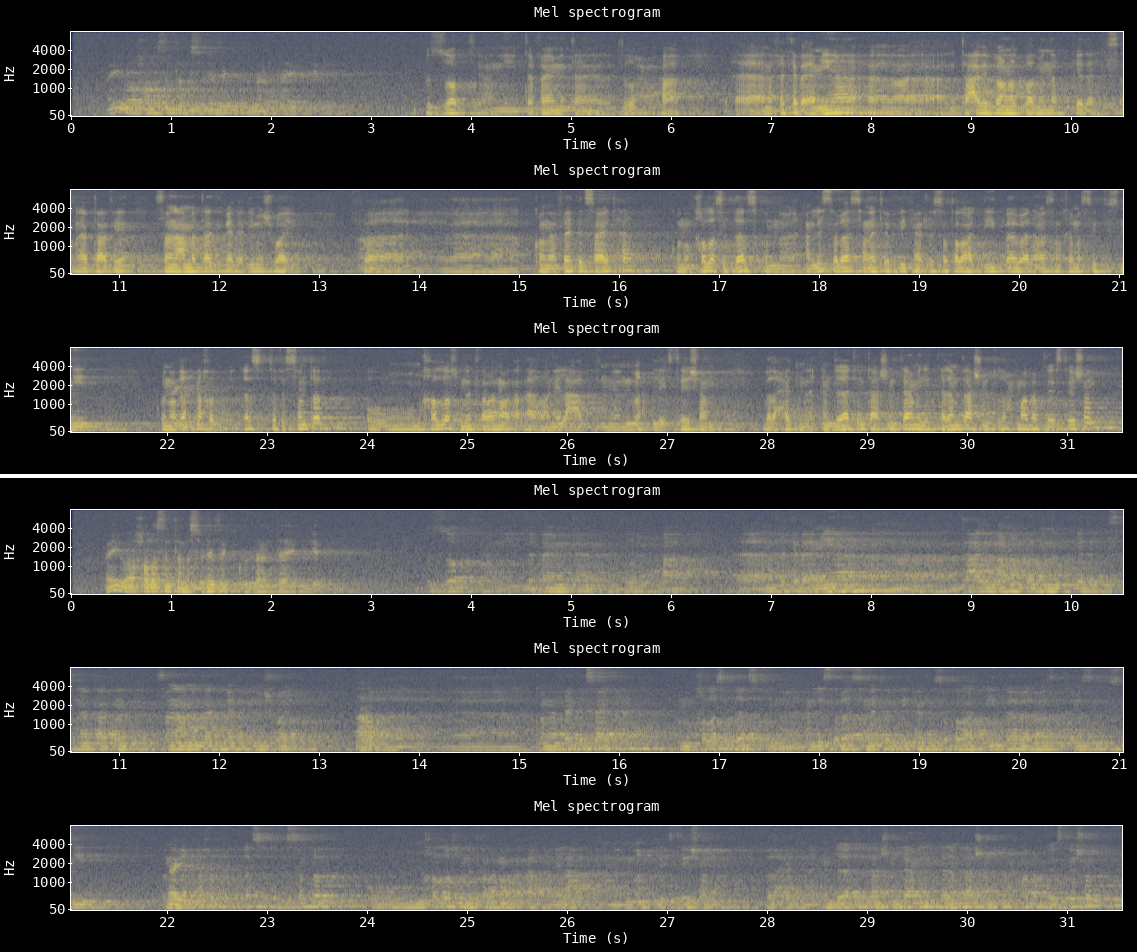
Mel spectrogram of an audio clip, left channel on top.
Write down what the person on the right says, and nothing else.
ايوه آه، خلاص انت مسؤولياتك كلها انتهت كده
اه
ايوه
